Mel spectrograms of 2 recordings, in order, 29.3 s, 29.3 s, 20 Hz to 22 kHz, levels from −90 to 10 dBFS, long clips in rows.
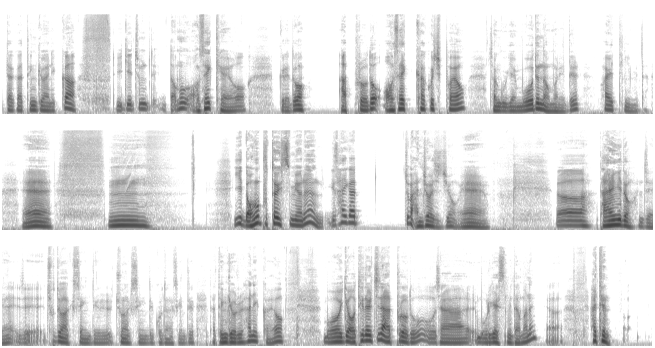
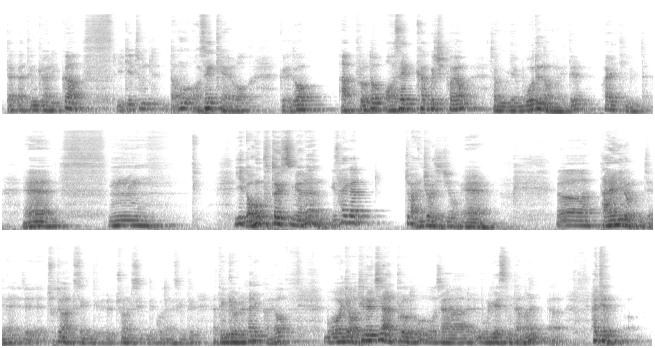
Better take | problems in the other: first | off-mic speech; far // room echo; slight; dies away in 0.5 s

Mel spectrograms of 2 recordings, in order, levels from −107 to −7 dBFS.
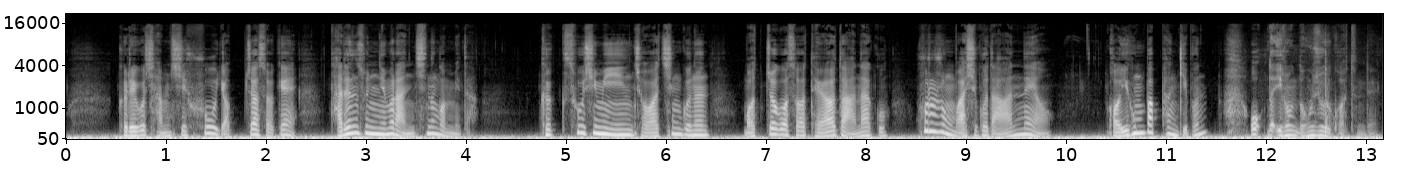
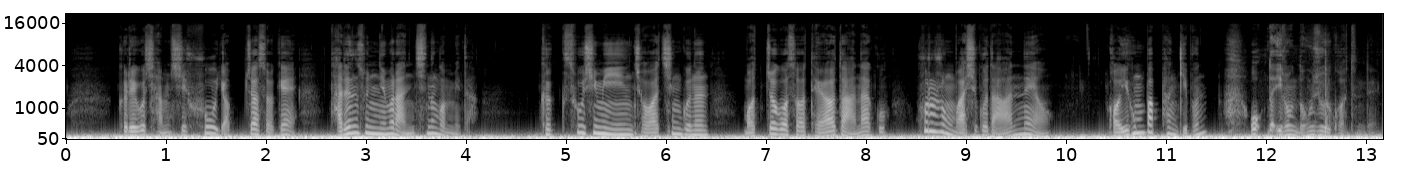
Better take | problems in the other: first | low rumble; loud; throughout; 6 dB below the speech; faint in the first

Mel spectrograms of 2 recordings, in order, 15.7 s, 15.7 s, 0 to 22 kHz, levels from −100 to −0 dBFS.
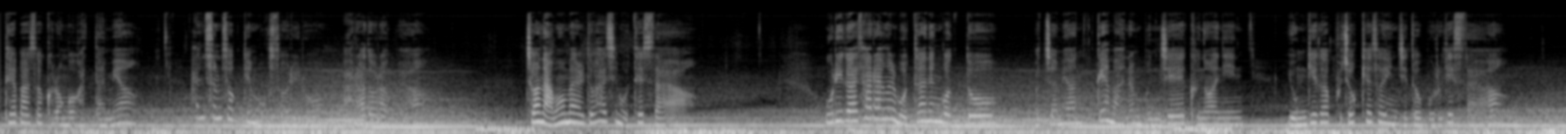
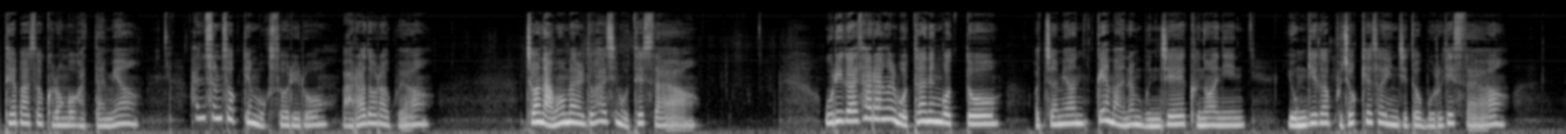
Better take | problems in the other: second | low rumble; loud; throughout; 4 dB below the speech

